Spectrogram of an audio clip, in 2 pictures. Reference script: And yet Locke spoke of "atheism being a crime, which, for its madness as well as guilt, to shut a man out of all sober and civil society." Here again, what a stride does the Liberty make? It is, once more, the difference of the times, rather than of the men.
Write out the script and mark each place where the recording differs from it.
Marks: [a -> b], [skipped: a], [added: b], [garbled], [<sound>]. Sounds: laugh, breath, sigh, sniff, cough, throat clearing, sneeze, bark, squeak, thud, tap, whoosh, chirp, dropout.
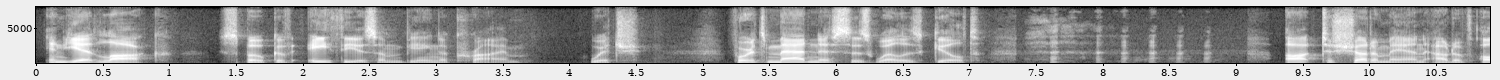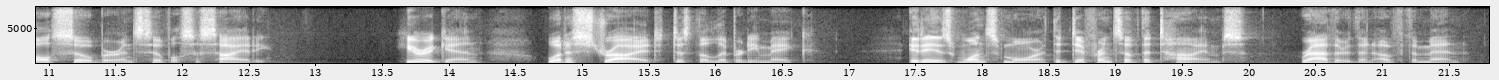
And yet Locke spoke of "atheism being a crime, which, for its madness as well as guilt, [laugh] [added: ought] to shut a man out of all sober and civil society." Here again, what a stride does the Liberty make? It is, once more, the difference of the times, rather than of the men.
